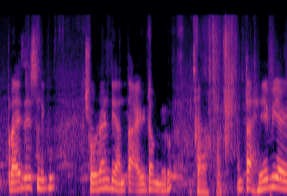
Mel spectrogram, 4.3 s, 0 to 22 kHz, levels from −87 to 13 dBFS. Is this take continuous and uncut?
yes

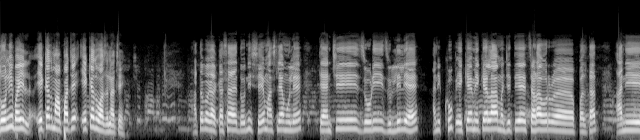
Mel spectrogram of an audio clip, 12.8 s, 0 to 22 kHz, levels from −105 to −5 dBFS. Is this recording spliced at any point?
no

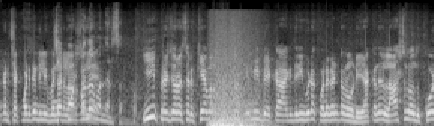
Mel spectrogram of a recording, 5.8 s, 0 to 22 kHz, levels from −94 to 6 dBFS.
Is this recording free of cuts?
yes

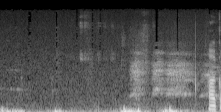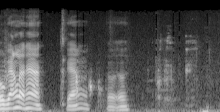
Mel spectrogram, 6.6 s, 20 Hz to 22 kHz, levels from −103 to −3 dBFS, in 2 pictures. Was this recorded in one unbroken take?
yes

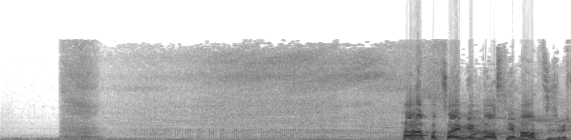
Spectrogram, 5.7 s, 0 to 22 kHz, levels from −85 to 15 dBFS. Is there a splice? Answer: no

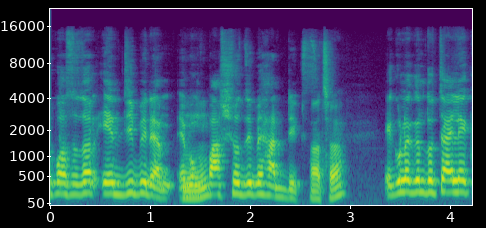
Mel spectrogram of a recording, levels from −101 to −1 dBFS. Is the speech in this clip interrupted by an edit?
no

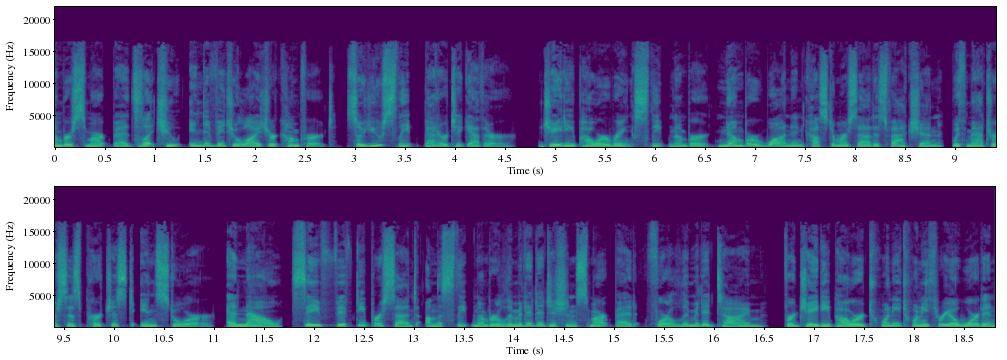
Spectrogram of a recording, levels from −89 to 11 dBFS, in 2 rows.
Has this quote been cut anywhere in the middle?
no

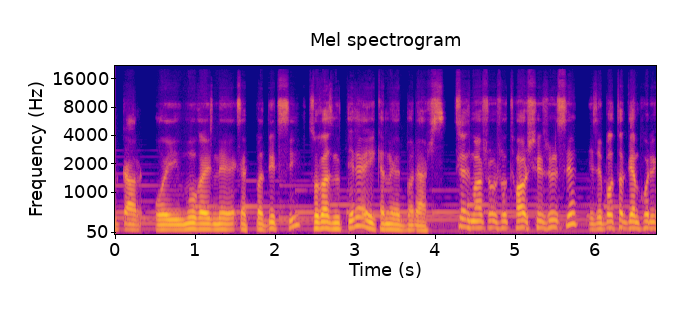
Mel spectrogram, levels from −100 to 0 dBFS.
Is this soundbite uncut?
no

